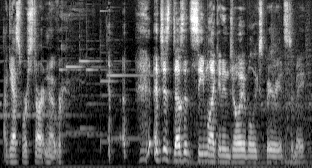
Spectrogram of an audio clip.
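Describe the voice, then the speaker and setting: A male streamer, hoarse and losing his voice, wraps up his stream in rambling, self-deprecating chat. His medium-pitched voice has a gravelly fry to it. Faint music plays behind him. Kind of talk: casual stream sign-off.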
